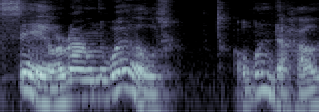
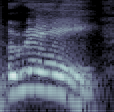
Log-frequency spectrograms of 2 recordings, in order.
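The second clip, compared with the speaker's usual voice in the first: higher, louder hooray; cheering shout; 7 semitones higher, 5 dB louder than usual. Acted. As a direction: cheer for the whale. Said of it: "villagers shouting".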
